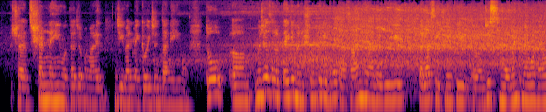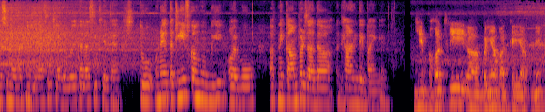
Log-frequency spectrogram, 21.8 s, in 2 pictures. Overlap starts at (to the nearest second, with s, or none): none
